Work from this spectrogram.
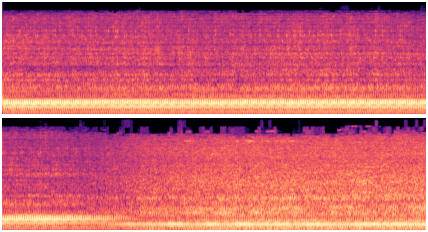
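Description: Loud, close engine of a Ferrari-type sports car, a sustained deep rumble with a strong steady drone that shifts in pitch partway through as the note changes, no talk over it.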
